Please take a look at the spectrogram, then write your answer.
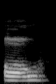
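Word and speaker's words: hour: artículo an por ejemplo Our or esta H si nosotros vemos aquí esta H de aquí or no tiene sonido es una H muda y el sonido arranca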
